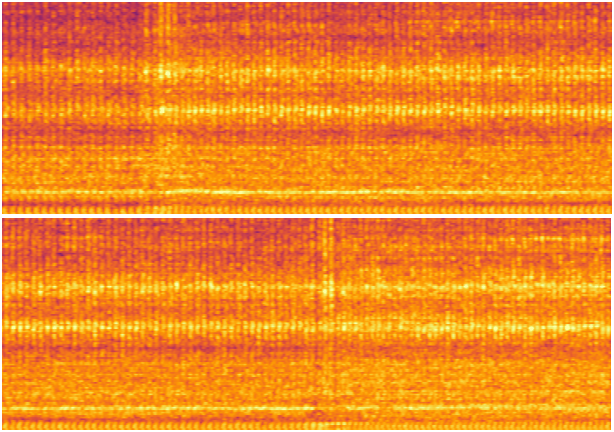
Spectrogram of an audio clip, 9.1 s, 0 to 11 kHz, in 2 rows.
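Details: New Lifan LF390QE Pro electric-start engine fitted as a direct replacement on a flail mower: steady, even single-cylinder thumping with one clean step in speed, running smoothly with no knocks or misses.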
